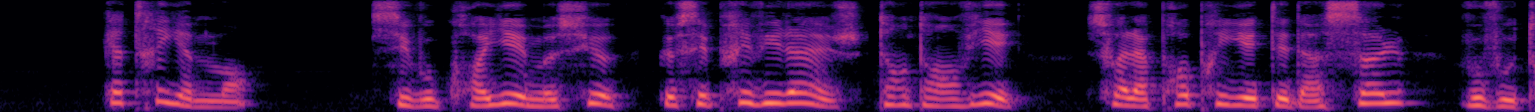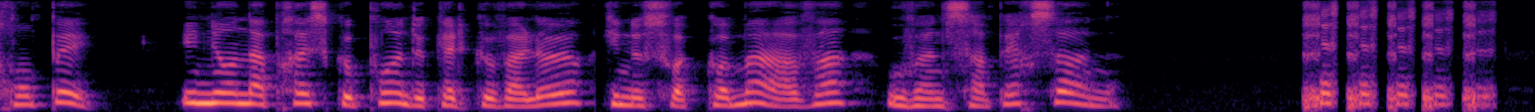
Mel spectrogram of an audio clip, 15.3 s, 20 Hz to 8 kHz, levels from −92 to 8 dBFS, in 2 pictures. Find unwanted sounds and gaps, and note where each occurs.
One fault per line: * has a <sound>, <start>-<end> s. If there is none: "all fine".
* has a laugh, 14.2-15.2 s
